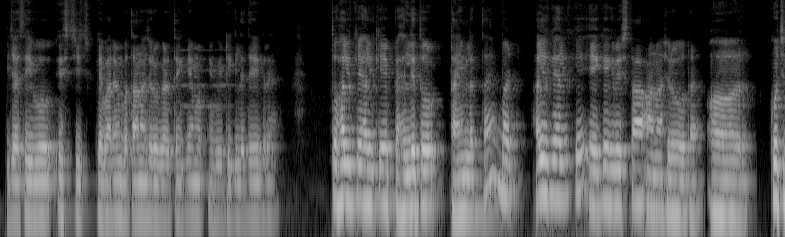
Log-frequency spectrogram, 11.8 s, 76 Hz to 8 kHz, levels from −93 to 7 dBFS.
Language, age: Hindi, 20-39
